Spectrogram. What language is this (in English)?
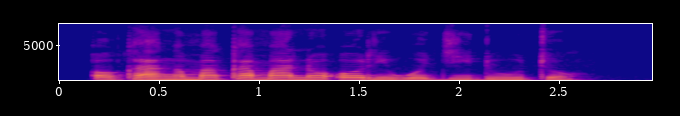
Luo (Kenya and Tanzania)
